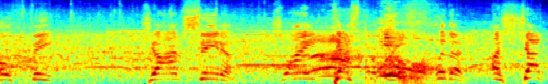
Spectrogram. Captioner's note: blow thudding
